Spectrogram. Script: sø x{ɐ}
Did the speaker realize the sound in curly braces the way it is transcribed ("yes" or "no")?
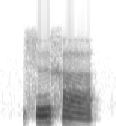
no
